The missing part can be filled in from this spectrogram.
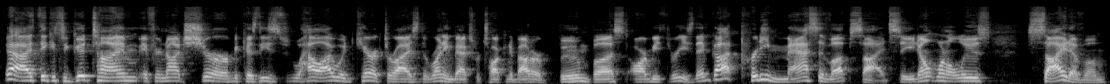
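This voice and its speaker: A man's voice: fairly high pitch, moderate pace, fairly bright tone. A man co-hosting a podcast in casual analytical chat, methodically running through numbers and hedging as he thinks aloud. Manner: methodical, runs through stats and contract figures. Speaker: podcast co-host.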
